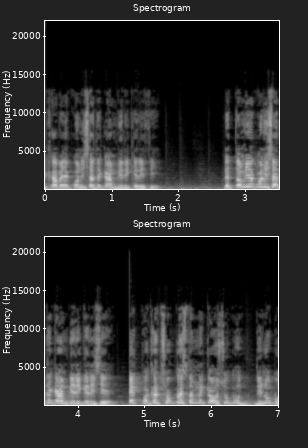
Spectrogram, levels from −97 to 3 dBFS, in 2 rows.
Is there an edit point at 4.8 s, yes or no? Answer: yes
